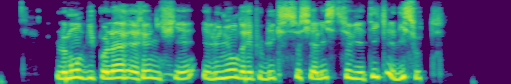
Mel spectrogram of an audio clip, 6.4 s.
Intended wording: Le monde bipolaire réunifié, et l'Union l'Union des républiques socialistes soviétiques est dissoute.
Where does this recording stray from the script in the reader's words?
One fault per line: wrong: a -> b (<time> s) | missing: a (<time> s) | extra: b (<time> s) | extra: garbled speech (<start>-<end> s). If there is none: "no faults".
extra: est (1.6 s)
missing: l'Union (3.0 s)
